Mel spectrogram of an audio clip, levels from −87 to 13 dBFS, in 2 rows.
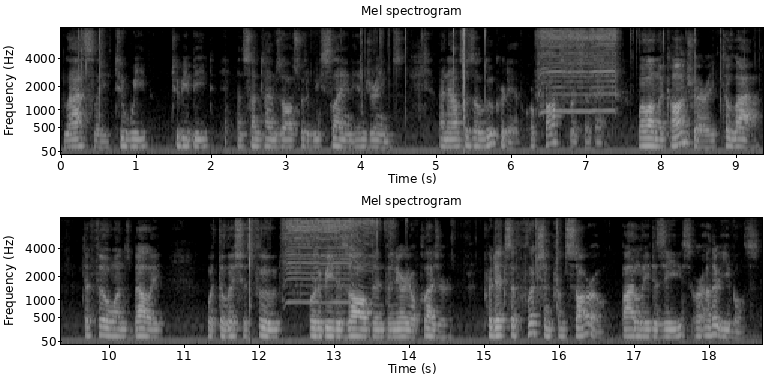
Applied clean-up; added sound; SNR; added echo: none; Camera; 10 dB; none.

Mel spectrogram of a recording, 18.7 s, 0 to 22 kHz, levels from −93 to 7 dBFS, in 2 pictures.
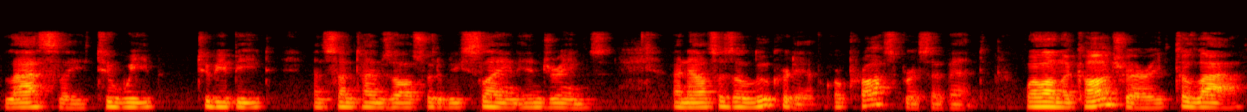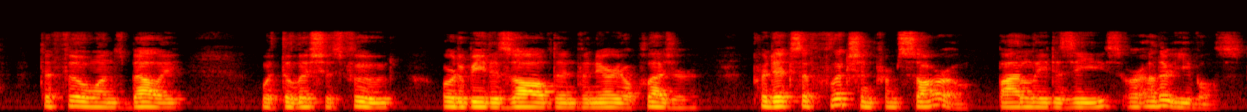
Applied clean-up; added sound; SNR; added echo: none; none; none; none.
